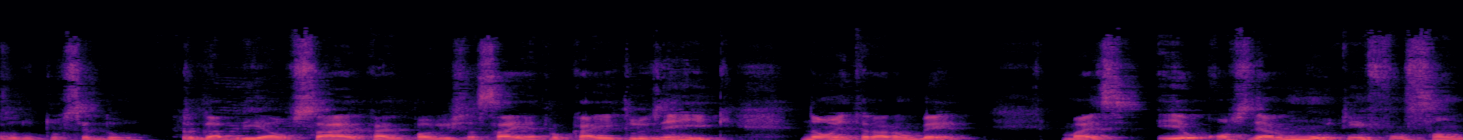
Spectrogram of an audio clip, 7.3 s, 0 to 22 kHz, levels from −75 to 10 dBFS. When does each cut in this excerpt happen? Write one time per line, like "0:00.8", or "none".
0:00.9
